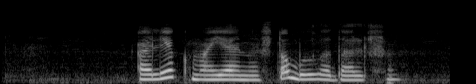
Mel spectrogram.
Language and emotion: Russian, neutral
